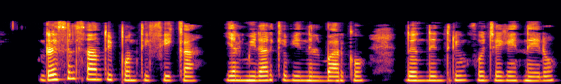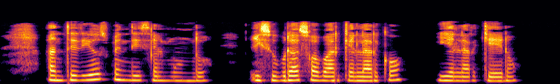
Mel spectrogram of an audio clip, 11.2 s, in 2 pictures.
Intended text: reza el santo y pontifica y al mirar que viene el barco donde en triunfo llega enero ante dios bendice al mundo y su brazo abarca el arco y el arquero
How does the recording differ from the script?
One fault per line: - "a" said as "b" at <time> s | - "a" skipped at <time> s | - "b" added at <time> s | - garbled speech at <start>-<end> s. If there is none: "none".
none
